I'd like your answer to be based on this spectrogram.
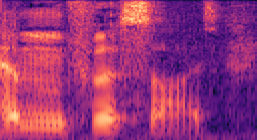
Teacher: Shifting out of a nasal into a voiceless fricative, we're going to get this little P creeping in.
